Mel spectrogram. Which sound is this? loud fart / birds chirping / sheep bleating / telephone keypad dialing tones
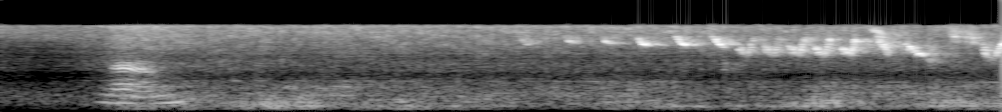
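birds chirping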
